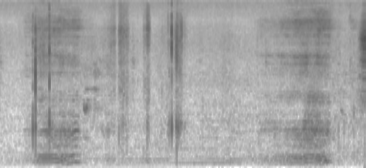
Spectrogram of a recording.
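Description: Two soft, low, fluttering snores a few seconds apart, with small clicks and room noise between them: quiet snoring.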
